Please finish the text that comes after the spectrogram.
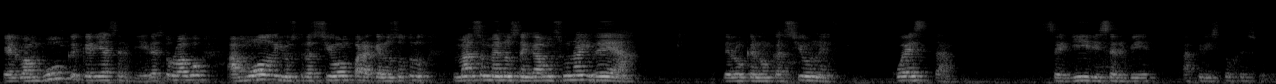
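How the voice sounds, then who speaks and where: Predicador de voz aguda con eco. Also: male voice, sits high, steady tone, normal speed, darkish tone, far from the mic. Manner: storytelling, builds in intensity. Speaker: preacher. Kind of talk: sermon. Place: church hall. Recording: echoey dull church sound from afar.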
